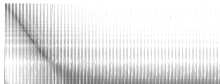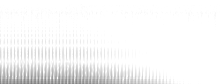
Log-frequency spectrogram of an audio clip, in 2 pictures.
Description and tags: Sound made with the Arturia Minibrute.
analog, minibrute, synth, synthesizer, synthetic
